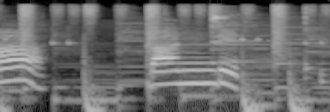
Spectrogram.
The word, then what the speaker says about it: บัณฑิต: คุณ ครู นะ คะ บัณฑิต อ่าน ว่า บัณฑิต แปล ว่า ผู้ รู้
